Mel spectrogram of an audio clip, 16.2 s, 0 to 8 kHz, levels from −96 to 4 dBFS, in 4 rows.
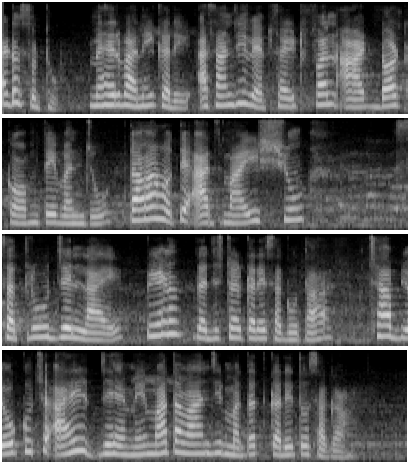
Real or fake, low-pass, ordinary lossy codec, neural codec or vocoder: fake; 7.2 kHz; none; vocoder, 22.05 kHz, 80 mel bands, HiFi-GAN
